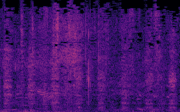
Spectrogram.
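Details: Samoyed dog panting: a steady, breathy, rough rush of air running through the whole stretch, with no clear voiced calls.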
